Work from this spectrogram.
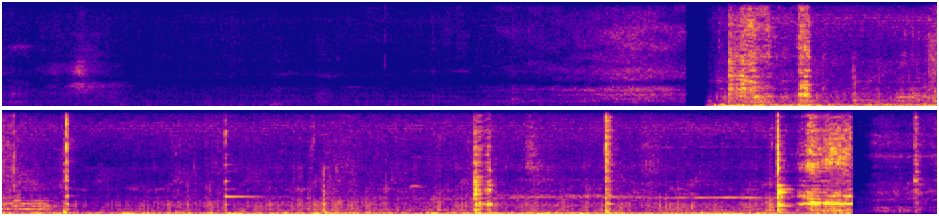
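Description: Leafy greens dropped into a hot pan of boiling water with chopped green chili, garlic and salt, a sudden loud sizzle followed by scraping stirring and utensil clatter that stops abruptly; quiet before.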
